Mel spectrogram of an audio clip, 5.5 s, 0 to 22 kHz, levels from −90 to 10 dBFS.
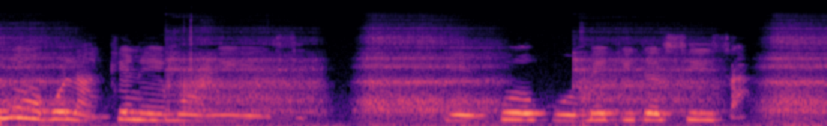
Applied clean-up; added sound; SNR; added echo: none; Breathing; 12 dB; none.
